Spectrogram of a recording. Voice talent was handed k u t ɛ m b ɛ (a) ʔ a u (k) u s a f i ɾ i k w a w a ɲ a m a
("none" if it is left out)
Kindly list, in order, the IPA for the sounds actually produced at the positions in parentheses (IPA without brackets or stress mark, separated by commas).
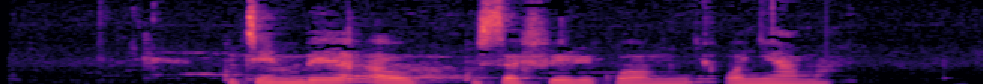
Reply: a, k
